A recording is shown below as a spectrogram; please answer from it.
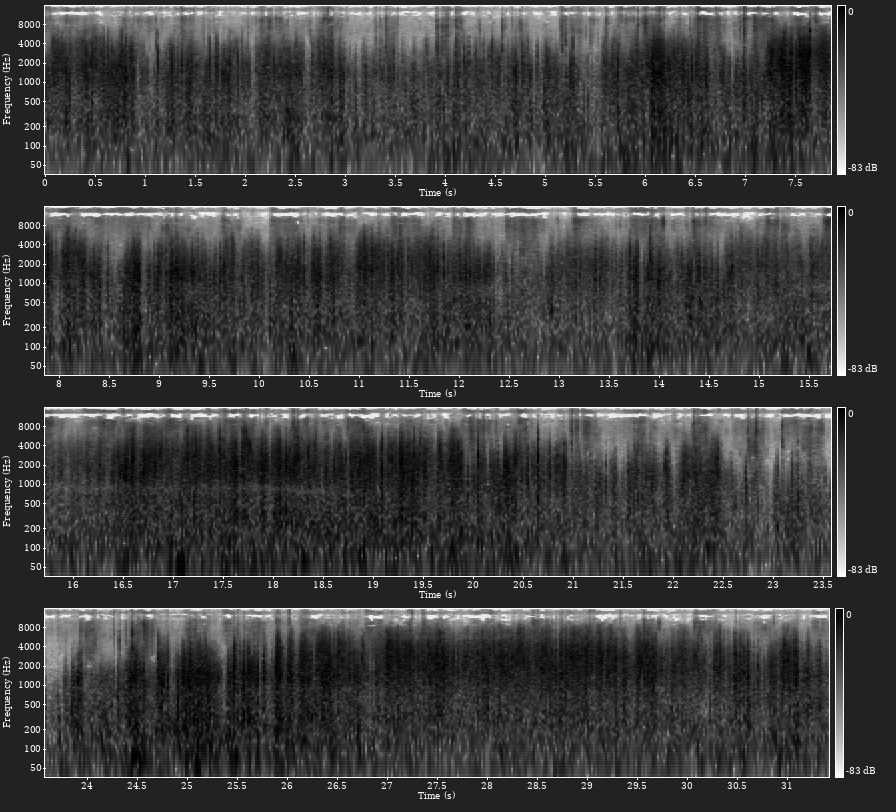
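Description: Strong wind buffeting the microphone in gusts, swelling and easing every few seconds.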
